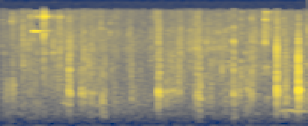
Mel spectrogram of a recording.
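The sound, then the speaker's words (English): Horse hooves clop beside a black horse-drawn buggy in Jamesport, Missouri, as a faint, irregular series of sharp knocks and scuffs, sometimes doubled, building to a few louder strikes near the end. “Here in Jamesport, Missouri, black horse-drawn buggies park right next to cars.”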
